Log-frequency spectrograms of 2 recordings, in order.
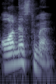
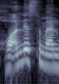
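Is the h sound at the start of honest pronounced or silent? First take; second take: silent; pronounced. First: The word begins with a vowel, no h. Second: The word begins with an audible h sound. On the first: The speaker calls it right. "जो H है वो तो silent है" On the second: The speaker calls it wrong. "मैं इसको हॉनेस्ट man बोलता था"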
